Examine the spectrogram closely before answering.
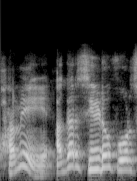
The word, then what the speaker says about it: pseudo: ऐसे फोर्स को हम सीडो इमेजिनरी ये सीडो सीडो की स्पेलिंग प से शुरू होता है देखो सीडो इसे अगर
